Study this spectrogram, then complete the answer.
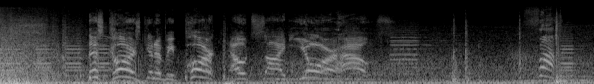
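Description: A man shouts.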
